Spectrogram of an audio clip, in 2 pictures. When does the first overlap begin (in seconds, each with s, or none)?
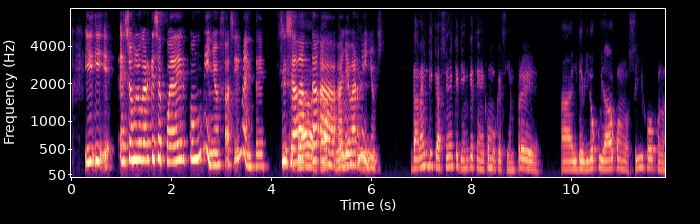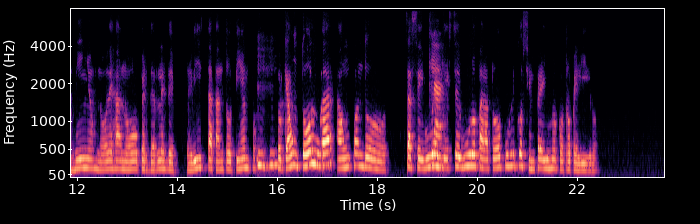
4.2 s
